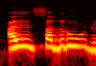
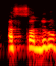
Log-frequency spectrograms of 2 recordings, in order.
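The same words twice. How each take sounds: First: الصدر said as "al-sadr", lam clearly sounded; الصدر with a full separate lam, not assimilated; الصدر misread as "al-sadru"; wrong reading. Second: الصدر said as "as-sadr", lam silent, sad doubled; الصدر with the lam swallowed into a doubled sad; الصدر sun-letter style, "assadr"; correct reading. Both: Shown as a demonstration. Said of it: "الصدر نہیں پڑھیں گے".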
